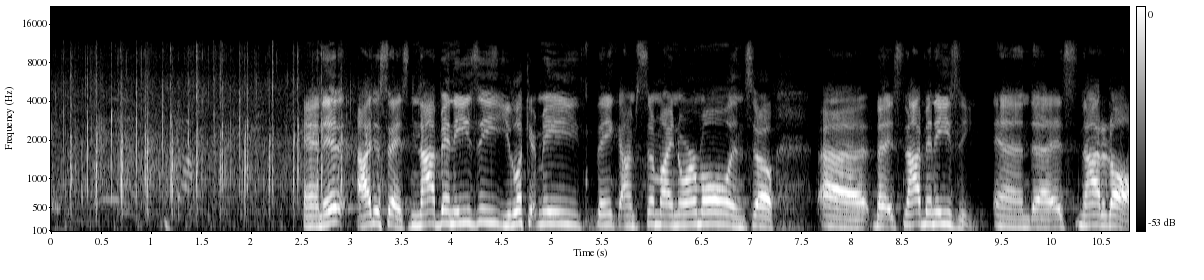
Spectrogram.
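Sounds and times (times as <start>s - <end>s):
audience cheering: 0.0s - 2.0s
audience clapping: 0.0s - 3.5s
speech: 2.5s - 10.7s.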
